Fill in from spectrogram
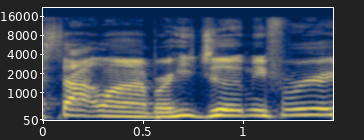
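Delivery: high, loud "stop lying"; shocked disbelief. Retold or imitated. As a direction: protest the news in disbelief. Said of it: "I was like".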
